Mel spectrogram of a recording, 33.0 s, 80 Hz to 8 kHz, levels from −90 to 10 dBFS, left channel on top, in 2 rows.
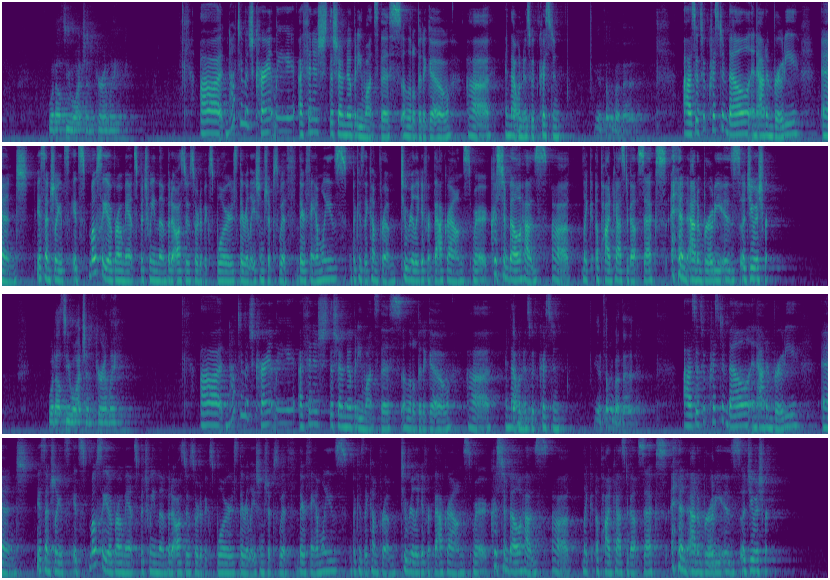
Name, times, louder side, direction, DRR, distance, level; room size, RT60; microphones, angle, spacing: voice 1, 0.9-2.4 10.2-10.6 11.8-12.8 30.6-30.8, right 2 dB, 75° right, 2.4 m, -39 dB
voice 2, 3.6-9.8 10.1-11.2 13.6-15.9 16.4-31.8, left 6 dB, 85° left, 0.8 m, -34 dB
21.0 x 17.0 x 9.9 m
head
